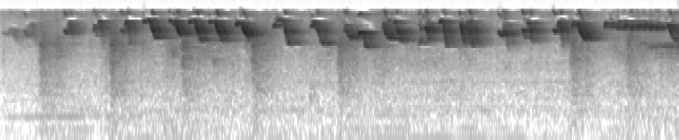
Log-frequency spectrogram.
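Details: Lively goldfinch song of fast, high, ringing chirps and short buzzes, delivered in an unbroken jumble for five seconds against a quiet background hum.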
